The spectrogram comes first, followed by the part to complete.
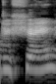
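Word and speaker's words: Duquesne: Fort Duchesne is how you say that.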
